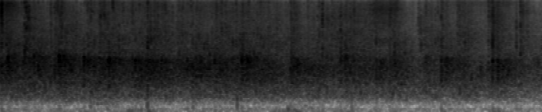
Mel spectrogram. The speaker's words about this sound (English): If you all want to come up, and when you all get there, we'll give you a big round of applause.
